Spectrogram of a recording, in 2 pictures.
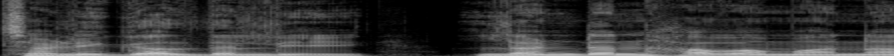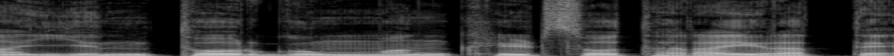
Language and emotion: Kannada, sad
